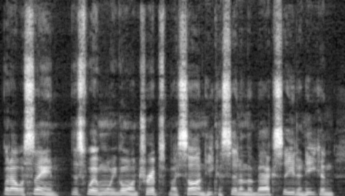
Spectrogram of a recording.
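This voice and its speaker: Here a hobbyist presenter, a middle-aged American man, runs through an informal, unscripted walkthrough at a brisk clip. His slightly high voice holds a steady tone, and his manner is straightforward and matter-of-fact.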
